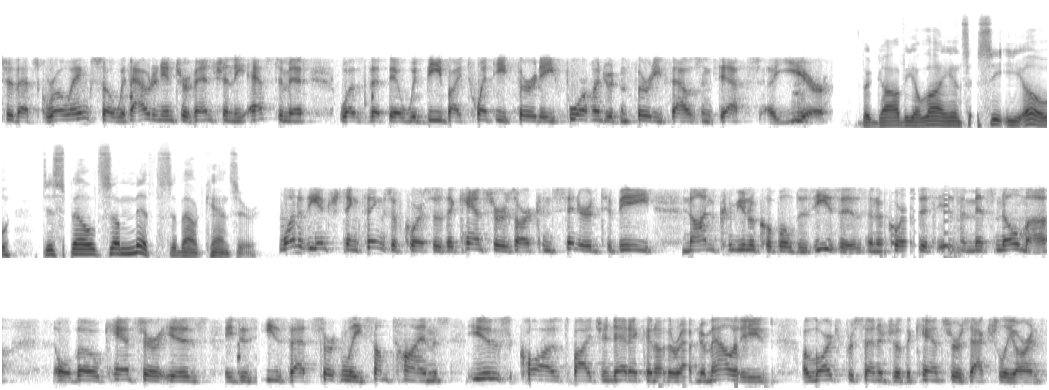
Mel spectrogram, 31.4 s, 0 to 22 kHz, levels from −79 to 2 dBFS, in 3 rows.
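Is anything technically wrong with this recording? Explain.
Yes. There are three kinds of packet loss.

Repeated packet loss (robotic sound) occurs from 19.23 to 20.05 s, and again from 28.23 to 28.61 s. Audio kept going missing in quick succession, and each hole was patched from the last sound. About a third of each stretch is patched. The longest hole is 80 ms in the first stretch and 60 ms in the second. The result is choppy and robotic, with pieces missing.

A short concealed packet loss at 27.47 s lasts about 40 ms. The hole was filled by continuing the preceding sound. It is heard as a brief smear or wobble.

A burst of packet loss follows at 27.71 to 27.79 s. About 60 ms never arrived. The receiver held the last sound and faded it, giving a short buzz or hiss before the audio jumps ahead.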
